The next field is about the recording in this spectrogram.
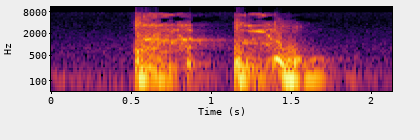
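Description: Two loud, harsh coughs in quick succession, each a rough burst lasting about half a second, with no talk around them.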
